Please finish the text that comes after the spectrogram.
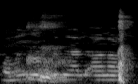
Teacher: الآن کے اندر انہوں نے سکتہ کیا، یہ لام تعریف ہے، اس کو ذلام کہتے ہیں۔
